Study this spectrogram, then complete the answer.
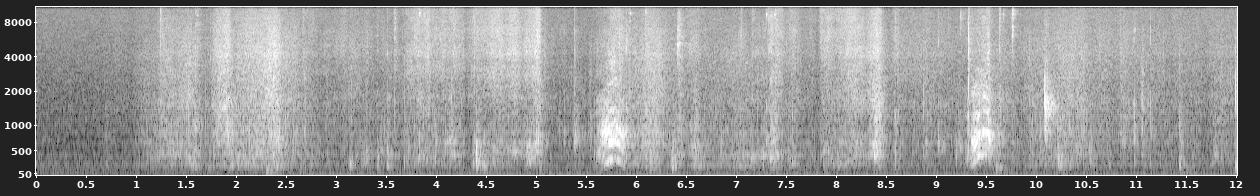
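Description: Clothing rustles as someone shifts and moves about.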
